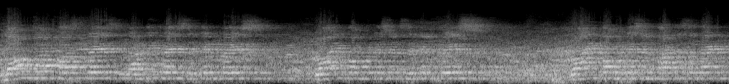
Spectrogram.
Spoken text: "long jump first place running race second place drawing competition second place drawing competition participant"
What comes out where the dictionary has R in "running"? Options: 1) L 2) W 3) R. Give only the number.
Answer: 1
